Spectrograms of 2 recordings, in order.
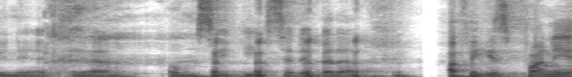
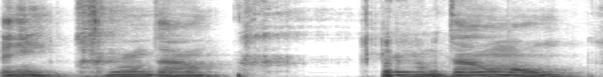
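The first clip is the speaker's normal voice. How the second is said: imitating him; 5 semitones higher, slower than usual. Retelling what he said.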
